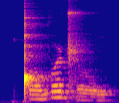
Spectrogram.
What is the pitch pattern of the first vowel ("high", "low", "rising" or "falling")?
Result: low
